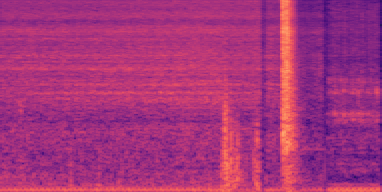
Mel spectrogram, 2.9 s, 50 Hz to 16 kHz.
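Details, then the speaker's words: 2003 Chevy S10 Xtreme just after installing a cold air intake, first start: even low idle with a throaty intake rush when the throttle is blipped; clean running, louder air intake noise. "definitely hear it sucking in all the air, that's for sure."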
